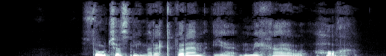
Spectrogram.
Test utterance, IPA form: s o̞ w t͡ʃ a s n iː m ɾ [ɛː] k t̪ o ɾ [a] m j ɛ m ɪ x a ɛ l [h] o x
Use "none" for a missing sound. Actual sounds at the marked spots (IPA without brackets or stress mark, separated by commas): ɛ, ɛ, h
